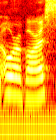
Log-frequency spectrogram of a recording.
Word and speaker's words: Ouroboros: There's also been a lot of focus lately in Dragon Age stuff of an Ouroboros, or an Ouroboros, depending on how you like to pronounce it.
